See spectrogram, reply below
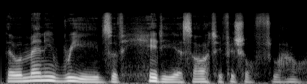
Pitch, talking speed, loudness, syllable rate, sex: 125 Hz, 155 wpm, -16 LUFS, 5.3 syllables/s, male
